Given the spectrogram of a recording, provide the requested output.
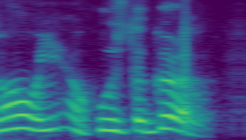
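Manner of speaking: a hint of a nosy adviser perking up; curious old minister. Minister asks the lovesick prince.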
